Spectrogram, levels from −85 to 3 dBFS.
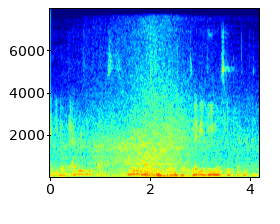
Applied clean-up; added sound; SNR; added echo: none; Car passing by; 3 dB; reverberation time 0.8 s.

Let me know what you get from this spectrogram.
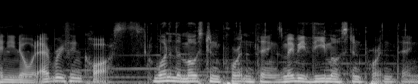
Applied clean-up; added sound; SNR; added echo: none; none; none; none.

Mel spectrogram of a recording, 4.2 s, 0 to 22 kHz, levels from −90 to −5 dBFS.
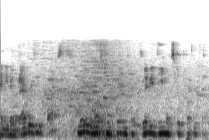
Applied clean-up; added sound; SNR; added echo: classical method WPE with log-MMSE.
